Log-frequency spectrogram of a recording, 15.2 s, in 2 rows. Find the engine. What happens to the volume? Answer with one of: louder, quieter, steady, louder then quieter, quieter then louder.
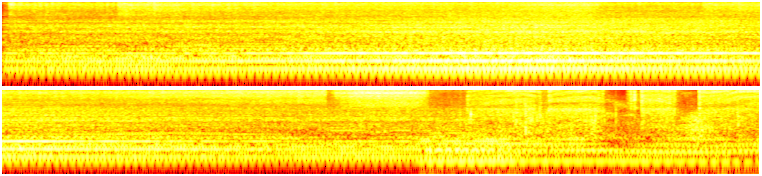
louder then quieter.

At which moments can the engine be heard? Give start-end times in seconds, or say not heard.
0.0-12.7.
